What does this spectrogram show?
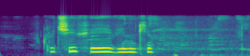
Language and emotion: Russian, neutral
